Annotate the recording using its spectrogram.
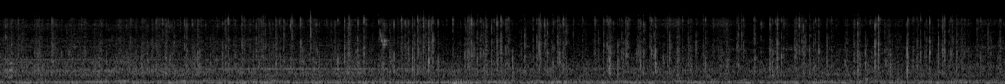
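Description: Steady low background hum with many small scattered clicks and crackles, the kind of handling noise a hand-held camera picks up while it is carried about.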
